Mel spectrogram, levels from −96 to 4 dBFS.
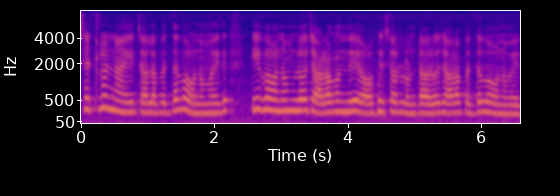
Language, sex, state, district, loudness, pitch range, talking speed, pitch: Telugu, male, Telangana, Nalgonda, -34 LUFS, 210-255 Hz, 145 wpm, 225 Hz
